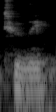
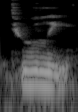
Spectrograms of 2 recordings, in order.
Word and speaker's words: Tooele: Most people call it like Thule. Thule. Thule.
